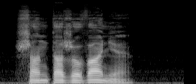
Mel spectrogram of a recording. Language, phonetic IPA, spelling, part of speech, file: Polish, [ˌʃãntaʒɔˈvãɲɛ], szantażowanie, noun, Pl-szantażowanie.ogg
